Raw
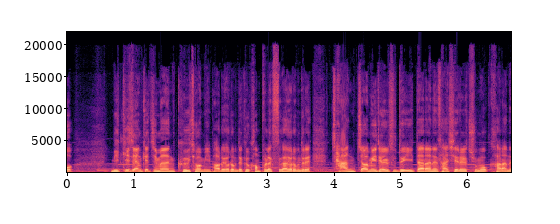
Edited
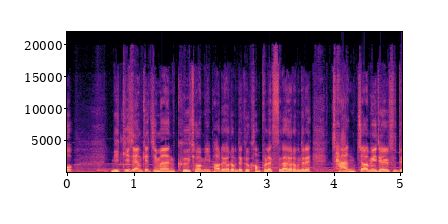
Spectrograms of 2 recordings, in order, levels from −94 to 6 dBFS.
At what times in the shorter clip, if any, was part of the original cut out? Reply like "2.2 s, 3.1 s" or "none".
none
